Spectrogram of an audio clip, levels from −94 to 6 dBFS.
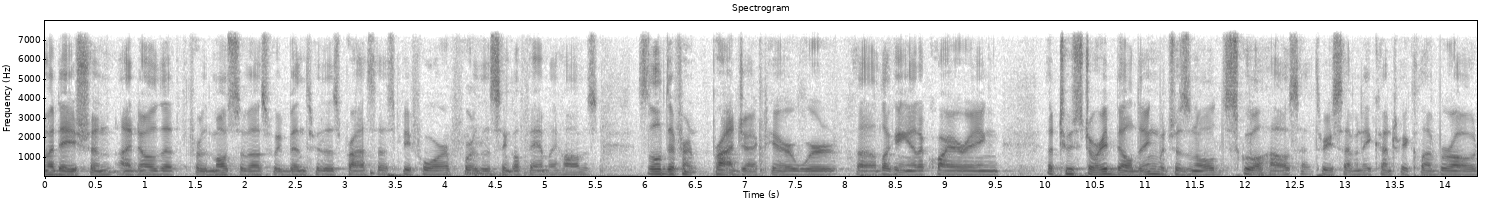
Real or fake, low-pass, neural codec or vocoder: fake; 7.2 kHz; vocoder, 44.1 kHz, 128 mel bands every 256 samples, BigVGAN v2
